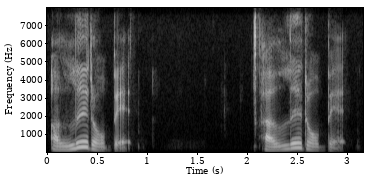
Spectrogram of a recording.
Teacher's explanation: the first syllable is stressed, means stretched and higher. And the T's in the middle change to D's.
